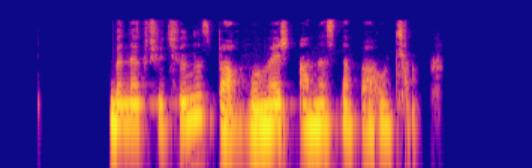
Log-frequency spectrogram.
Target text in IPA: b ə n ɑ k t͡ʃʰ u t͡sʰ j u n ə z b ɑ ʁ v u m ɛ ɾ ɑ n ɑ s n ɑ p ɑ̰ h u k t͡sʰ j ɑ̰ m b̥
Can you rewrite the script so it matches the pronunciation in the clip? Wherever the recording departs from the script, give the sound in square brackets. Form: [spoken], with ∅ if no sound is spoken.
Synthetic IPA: b ə n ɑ k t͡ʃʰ u t͡sʰ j u n ə z b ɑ ʁ v u m ɛ ɾ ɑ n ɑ s n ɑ p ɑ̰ h u [∅] t͡sʰ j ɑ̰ m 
